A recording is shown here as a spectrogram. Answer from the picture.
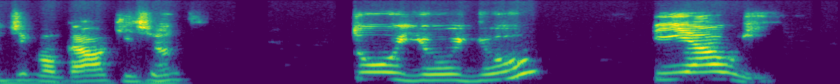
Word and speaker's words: Piauí: Tuiuiu, Piauí. Continuam com acento na última sílaba, porque elas são oxítonas.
